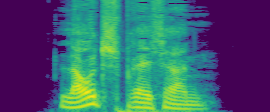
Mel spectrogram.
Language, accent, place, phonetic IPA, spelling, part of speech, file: German, Germany, Berlin, [ˈlaʊ̯tˌʃpʁɛçɐn], Lautsprechern, noun, De-Lautsprechern.ogg
- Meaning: dative plural of Lautsprecher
